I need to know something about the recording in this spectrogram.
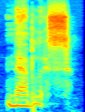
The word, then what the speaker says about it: Nablus: I'm forgetting now exactly, but Annapolis, polis in Greek meant city, and so the Arabs who cannot pronounce a P but pronounce it B shortened it to Nablus.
